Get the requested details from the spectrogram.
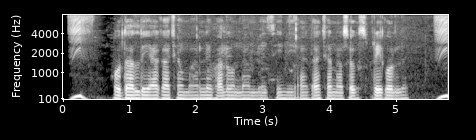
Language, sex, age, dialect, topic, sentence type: Bengali, male, 18-24, Western, agriculture, question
